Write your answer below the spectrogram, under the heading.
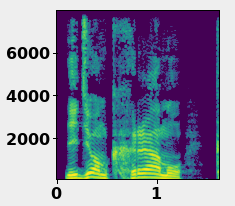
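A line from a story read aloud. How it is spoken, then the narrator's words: Shout. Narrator (Russian): крикнул он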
